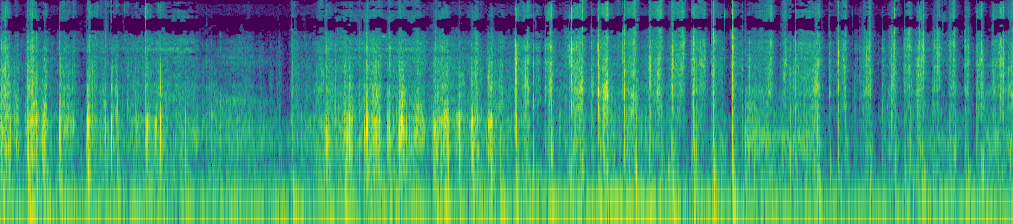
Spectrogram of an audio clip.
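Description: Fingertips and nails scratch and tap the chest and the textured, distressed forearm sleeve of a worn black leather jacket. The result is a dense run of dry, crisp scratches and quick taps that stop almost instantly, over a faint steady low hum.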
